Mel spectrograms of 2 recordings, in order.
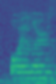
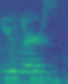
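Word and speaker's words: Euler: So, in order to get rid of the negative symbol, um we use Oilers's notation. Okay, it looks like Uler's um e u l e r, but it's pronounced oiler.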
